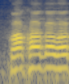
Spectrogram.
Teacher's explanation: अब बोलो ये पांचों वर्ग को याद करने में कोई दिक्कत? क से कंठ, क ख ग घ का उच्चारण कंठ हो गया।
